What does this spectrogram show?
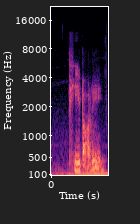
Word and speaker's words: Peabody: Is that how we pronounce that? Peabody.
